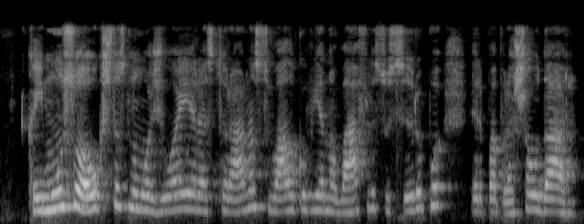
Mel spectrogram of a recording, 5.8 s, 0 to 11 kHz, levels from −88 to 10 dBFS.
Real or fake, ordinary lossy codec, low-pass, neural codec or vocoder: real; Opus, 64 kbps; 7.2 kHz; none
